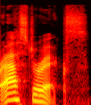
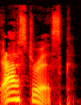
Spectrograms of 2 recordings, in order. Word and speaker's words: asterisk: Wilson says, Dear sports talk people, it's not asterisk or asterix. It's asterisk, pronounced just as it's spelled.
